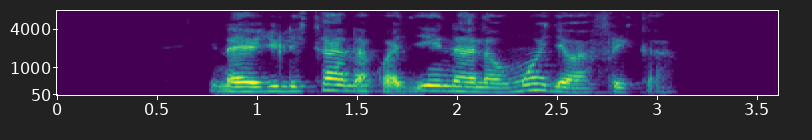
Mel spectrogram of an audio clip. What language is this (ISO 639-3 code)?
swa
